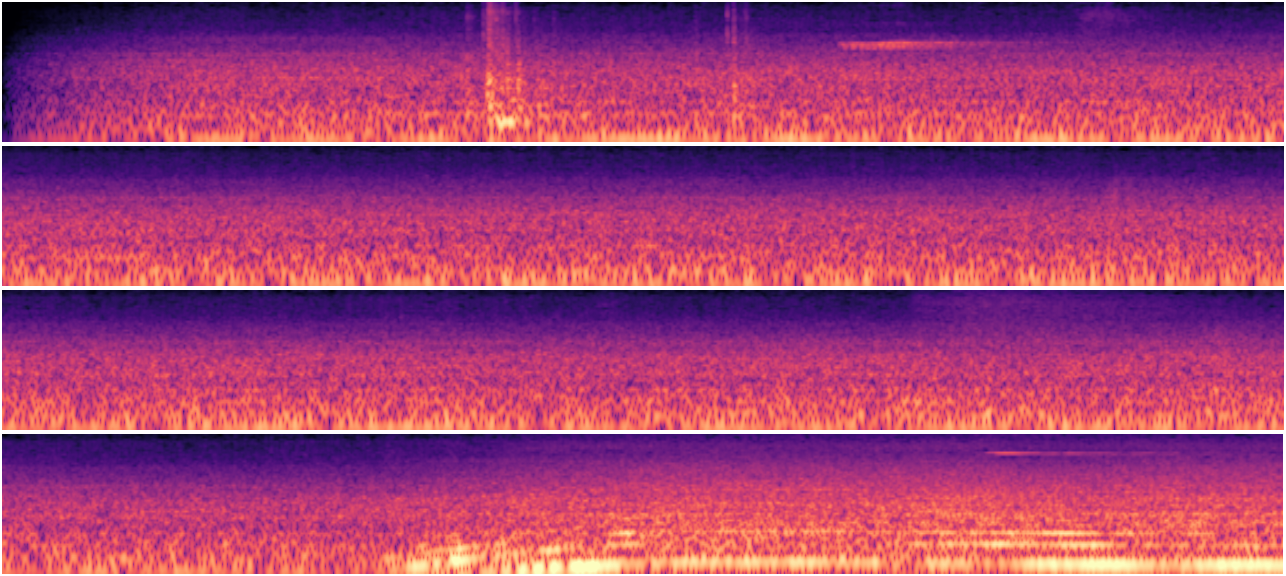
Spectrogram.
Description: int manchester picadilly train station engine departing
